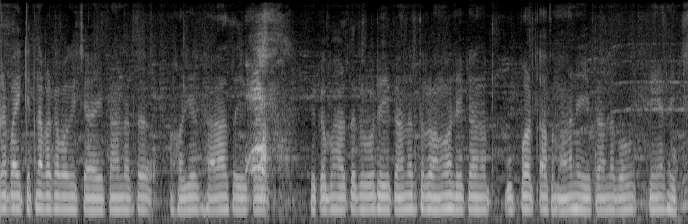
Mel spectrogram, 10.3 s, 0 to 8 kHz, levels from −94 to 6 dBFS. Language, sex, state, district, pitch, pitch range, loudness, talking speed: Bajjika, male, Bihar, Vaishali, 125 Hz, 120-130 Hz, -27 LUFS, 170 wpm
